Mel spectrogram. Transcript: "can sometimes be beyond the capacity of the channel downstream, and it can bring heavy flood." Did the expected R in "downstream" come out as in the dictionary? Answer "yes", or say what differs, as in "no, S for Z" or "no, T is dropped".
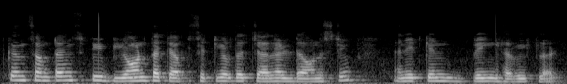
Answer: no, R is dropped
